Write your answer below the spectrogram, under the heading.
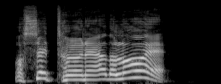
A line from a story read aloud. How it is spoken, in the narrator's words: shouted the centipede angrily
